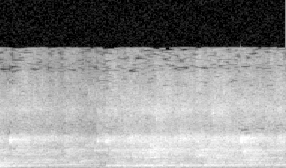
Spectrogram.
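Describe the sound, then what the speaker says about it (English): Water splashing and trickling as a saw is lifted out of a tub of water, a faint continuous watery wash with light drips throughout. "Now I'm going to take the saw out of the water,"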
